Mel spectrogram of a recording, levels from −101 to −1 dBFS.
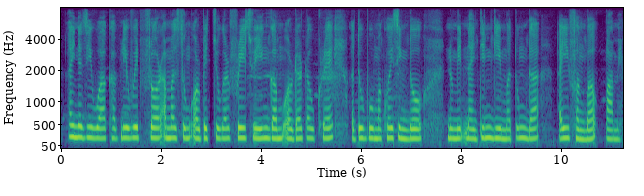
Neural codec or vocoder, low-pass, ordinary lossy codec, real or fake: none; none; none; real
